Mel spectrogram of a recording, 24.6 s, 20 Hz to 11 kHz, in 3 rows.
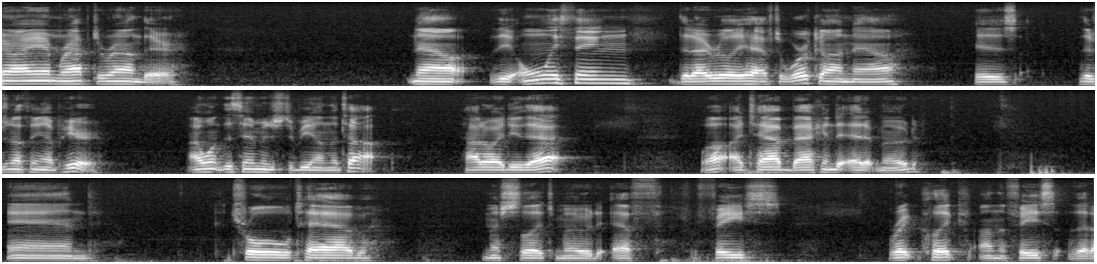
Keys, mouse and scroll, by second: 0.0 click, 0.2 click, 0.4-0.8 drag, 7.8-9.9 drag, 10.4-11.4 drag, 15.3 Tab, 23.1-24.5 right drag.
